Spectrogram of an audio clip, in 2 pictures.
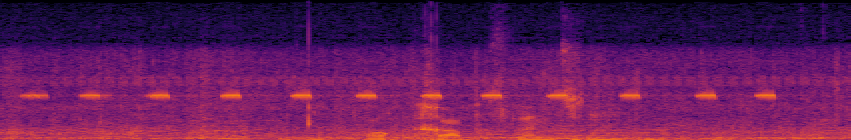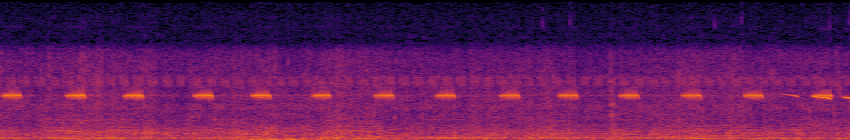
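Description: Bees buzz continuously in the Biosys video game, a steady insect drone running under a rhythmic repeating tick, with someone briefly speaking over it.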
